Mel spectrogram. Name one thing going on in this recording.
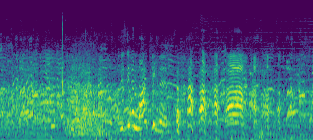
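A man laughs loudly and heartily nearby.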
